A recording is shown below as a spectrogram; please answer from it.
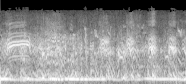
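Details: Black grouse singing: a steady low droning tone runs beneath overlapping bubbling, gurgling phrases and higher hissing notes, suggesting several birds calling together without pause.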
